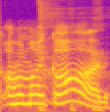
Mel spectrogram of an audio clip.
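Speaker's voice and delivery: drawn-out, high-pitched dismay; retold gasp of horror, stretched slowly; shocked. Retells her shocked reaction to theft.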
